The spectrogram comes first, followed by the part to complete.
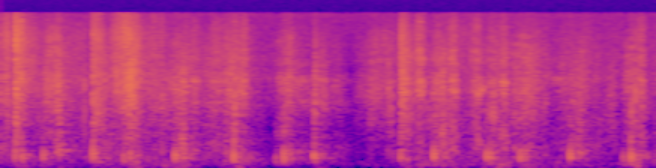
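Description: Sneaker footsteps on artificial turf: quick, light shuffle and crossover steps, about four a second.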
